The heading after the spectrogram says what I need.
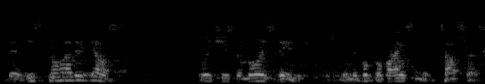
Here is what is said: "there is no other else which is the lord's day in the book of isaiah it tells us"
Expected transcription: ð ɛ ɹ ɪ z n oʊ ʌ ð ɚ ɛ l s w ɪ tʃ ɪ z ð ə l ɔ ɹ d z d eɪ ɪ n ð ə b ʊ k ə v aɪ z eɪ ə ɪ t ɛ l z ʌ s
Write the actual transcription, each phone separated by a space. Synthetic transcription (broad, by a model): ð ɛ ɹ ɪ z n oʊ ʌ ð ɚ ɛ l s w ɪ tʃ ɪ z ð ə l ɔ ɹ d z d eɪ ɪ n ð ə b ʊ k ə v aɪ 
